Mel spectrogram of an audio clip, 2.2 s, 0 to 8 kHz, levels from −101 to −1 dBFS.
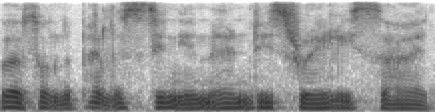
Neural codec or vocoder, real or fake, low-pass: none; real; 7.2 kHz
